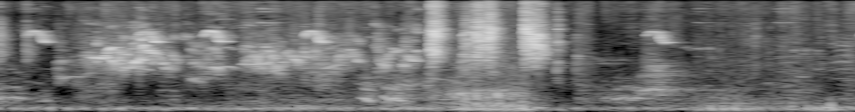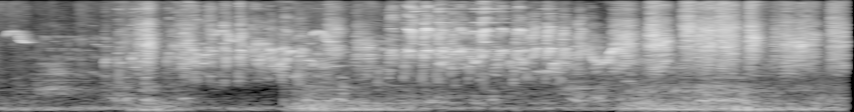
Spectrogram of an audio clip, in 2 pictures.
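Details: Budgerigar chirping, a sound said to make budgies dance: sharp high chirps repeated in quick bursts, later masked by loud rustling and flapping noise.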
